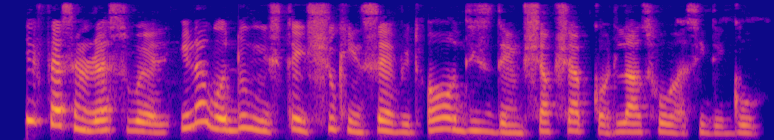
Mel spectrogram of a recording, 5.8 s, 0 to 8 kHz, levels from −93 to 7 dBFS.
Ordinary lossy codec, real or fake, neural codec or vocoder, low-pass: none; fake; codec, 16 kHz in and 24 kHz out, 2.2 kbps, FireRedTTS-2 codec; 7.2 kHz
